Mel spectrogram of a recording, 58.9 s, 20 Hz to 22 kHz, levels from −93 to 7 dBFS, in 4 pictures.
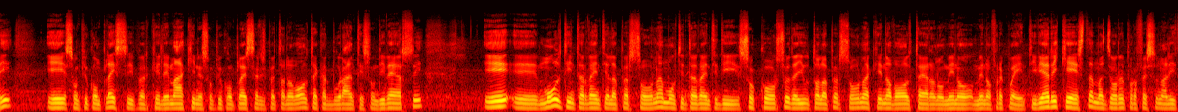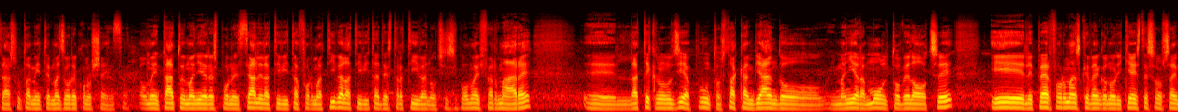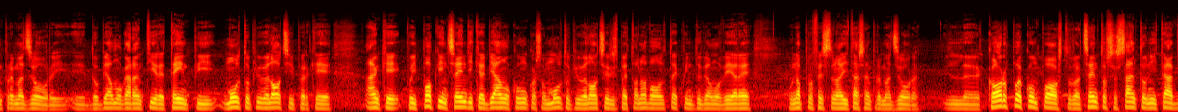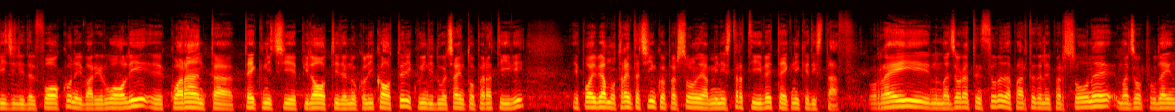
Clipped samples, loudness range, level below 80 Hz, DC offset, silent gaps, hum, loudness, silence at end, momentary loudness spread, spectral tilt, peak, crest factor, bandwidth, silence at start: under 0.1%; 4 LU; -68 dBFS; under 0.1%; none; none; -28 LUFS; 0 s; 9 LU; -5 dB/octave; -8 dBFS; 20 dB; 15 kHz; 0 s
